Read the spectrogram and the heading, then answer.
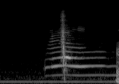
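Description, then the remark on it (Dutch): A single meow from Beer, a cat, drawn out and tonal for about half a second, over a steady low electrical hum, with a brief thump near the end. No one speaks. “Dat is de eerste kat in Nederland.”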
